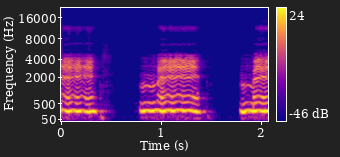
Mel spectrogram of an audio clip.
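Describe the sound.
A human voice imitates a goat, giving three nasal, wavering bleats, each loud and quivering, with short silences between them.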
